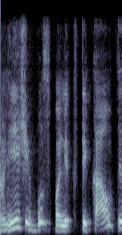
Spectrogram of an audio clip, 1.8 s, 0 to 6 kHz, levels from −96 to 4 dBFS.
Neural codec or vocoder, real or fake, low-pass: codec, 16 kHz, 1 kbps, FunCodec, trained on Chinese and English, 50 frames a second; fake; 5.4 kHz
